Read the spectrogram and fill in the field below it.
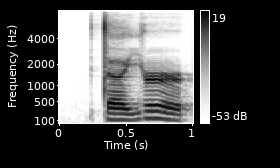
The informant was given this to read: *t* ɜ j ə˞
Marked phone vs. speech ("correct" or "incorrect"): correct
